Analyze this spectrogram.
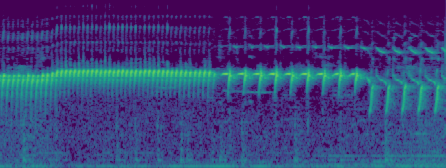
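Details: Canary singing: a fast, even trill of rapid high notes held steady, then breaking into a series of separate downward-sweeping chirps repeated about three per second, loud and clear with a quiet background.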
